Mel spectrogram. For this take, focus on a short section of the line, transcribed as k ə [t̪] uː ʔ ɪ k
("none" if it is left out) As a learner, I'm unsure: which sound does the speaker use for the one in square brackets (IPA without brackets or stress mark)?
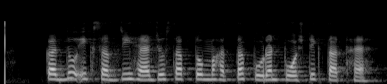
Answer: d̪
